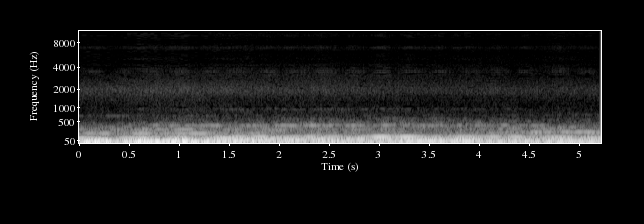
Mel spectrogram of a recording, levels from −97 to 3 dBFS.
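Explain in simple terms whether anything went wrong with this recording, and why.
Wrong sample rate throughout the clip: everything plays at about 0.69 times normal speed and roughly 6.5 semitones lower in pitch. Speed and pitch drop together with no conversion, which fits a 32 kHz recording being played back at 22 kHz.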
